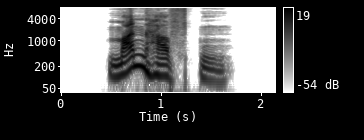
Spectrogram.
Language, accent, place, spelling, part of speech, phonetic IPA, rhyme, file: German, Germany, Berlin, mannhaften, adjective, [ˈmanhaftn̩], -anhaftn̩, De-mannhaften.ogg
- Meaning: inflection of mannhaft: 1. strong genitive masculine/neuter singular 2. weak/mixed genitive/dative all-gender singular 3. strong/weak/mixed accusative masculine singular 4. strong dative plural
